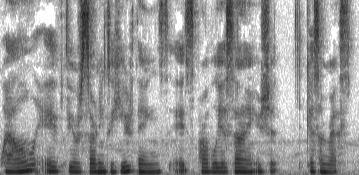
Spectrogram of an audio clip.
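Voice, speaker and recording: Woman playing a languid, breathy, half-whispering vampire seductress. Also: medium pitch, flat delivery. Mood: soothing, teasing. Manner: slow, soft, teasing and soothing. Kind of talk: intimate ASMR audio roleplay.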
